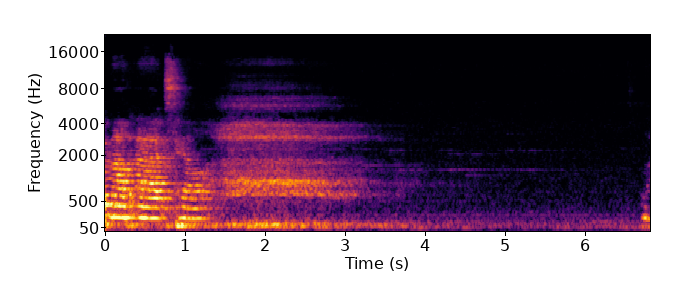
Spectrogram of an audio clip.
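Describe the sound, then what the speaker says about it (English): A long open-mouth exhale, a yoga cleansing breath, begins with a soft voiced sigh and trails off into a steady breathy rush that fades to quiet, close and fairly faint. "Deep inhale. Open mouth, exhale."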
